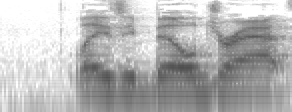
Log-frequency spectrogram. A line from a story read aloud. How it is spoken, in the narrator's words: said the man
